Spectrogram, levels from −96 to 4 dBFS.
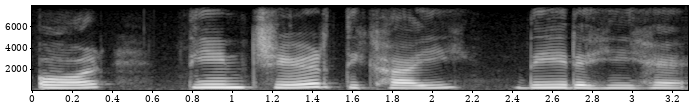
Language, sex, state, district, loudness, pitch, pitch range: Hindi, female, Himachal Pradesh, Shimla, -14 LUFS, 265 Hz, 245-285 Hz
